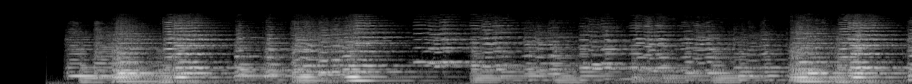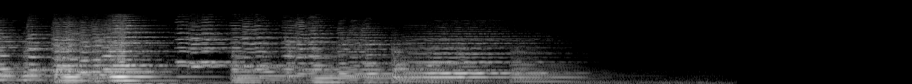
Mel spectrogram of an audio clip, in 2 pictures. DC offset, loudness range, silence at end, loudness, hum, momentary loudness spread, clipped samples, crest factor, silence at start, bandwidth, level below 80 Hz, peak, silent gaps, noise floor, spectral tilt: under 0.1%; 9 LU; 3.3 s; -21 LUFS; none; 12 LU; under 0.1%; 18 dB; 0.65 s; 11.5 kHz; -50 dBFS; -4 dBFS; none; -56 dBFS; -5 dB/octave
